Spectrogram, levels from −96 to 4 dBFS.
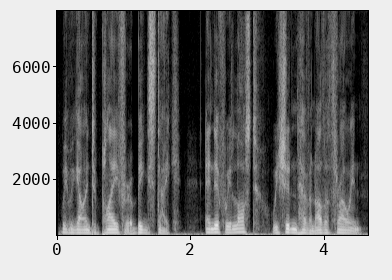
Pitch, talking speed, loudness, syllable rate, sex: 95 Hz, 245 wpm, -18 LUFS, 5.9 syllables/s, male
